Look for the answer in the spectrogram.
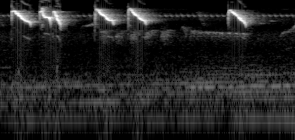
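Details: Swaying white-eye singing to lure other white-eyes into joining: clear, high, downward-slurred chirps, paired then single, repeated briskly about once a second over a soft constant tone.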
